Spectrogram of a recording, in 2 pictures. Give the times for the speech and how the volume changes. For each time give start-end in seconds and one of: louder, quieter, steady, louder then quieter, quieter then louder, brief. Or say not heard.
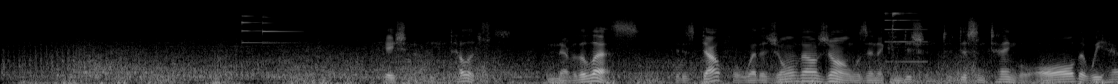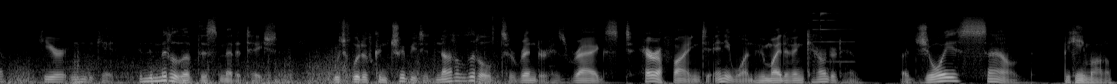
3.8-22.3 steady.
